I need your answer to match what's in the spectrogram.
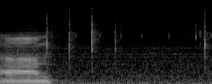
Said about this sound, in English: Typing in the name Shantae is so hard, especially capitalizing it. It's so very difficult.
